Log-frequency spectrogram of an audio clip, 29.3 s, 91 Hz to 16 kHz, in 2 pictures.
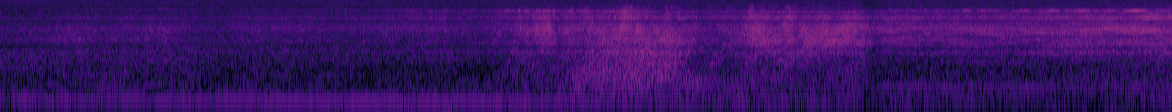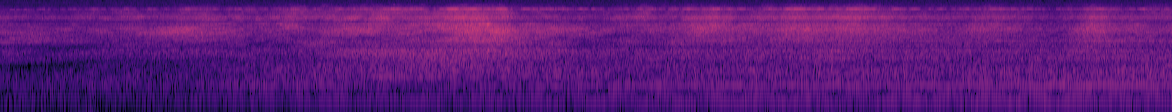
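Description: RFB Fanjet 600 trainer's ducted fan, driven by an Allison 250 turboshaft, running as the aircraft rolls out and taxis: a steady drone with a higher whine, growing louder toward the end as it comes closer.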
